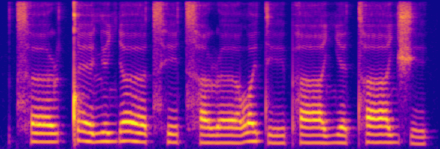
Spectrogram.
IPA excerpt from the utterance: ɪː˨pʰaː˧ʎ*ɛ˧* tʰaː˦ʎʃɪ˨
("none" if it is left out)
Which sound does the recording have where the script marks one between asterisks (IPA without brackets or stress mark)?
ɛ˧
